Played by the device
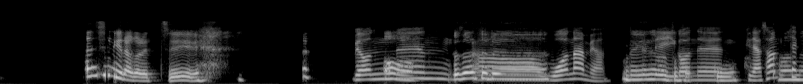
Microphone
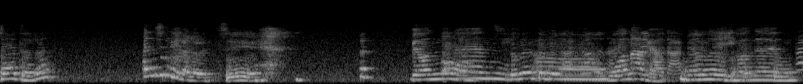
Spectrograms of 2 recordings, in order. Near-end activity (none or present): present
